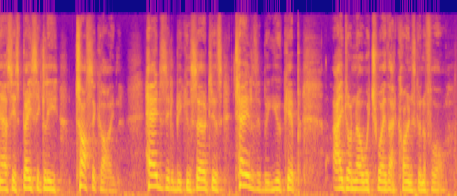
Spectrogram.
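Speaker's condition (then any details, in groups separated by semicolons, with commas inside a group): No condition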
